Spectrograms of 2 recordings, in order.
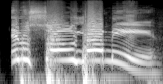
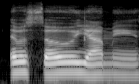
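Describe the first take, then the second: First: High, loud gushing yummy; excited squeal. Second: Said in the usual way. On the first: Real, not acted. Telling listeners about the Cambodian meal, excited squeal. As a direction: burst out delighted about the food.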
